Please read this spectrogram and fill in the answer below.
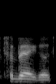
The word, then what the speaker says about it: Tobago: Did I pronounce that right? – Tobago. Trinidad and Tobago. – Okay. – Yes, correct.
